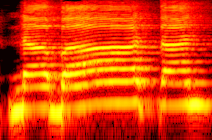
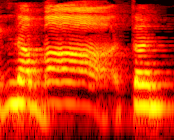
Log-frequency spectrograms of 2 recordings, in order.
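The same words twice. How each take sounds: First: نباتن with the aa flowing freely and fading into air, very slow; correct flowing madd. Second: نباتن with the aa forced and stretched from the stomach, very slow; wrong strained madd. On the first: Teacher demonstrates the right flowing long aa, slow and smooth. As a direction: let نباتن glide smoothly and vanish in the mouth. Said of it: "like this". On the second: Teacher shows students the wrong strained long aa, dragged slowly. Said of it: "تو یہ چیز غلط ہے". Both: Shown as a demonstration.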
